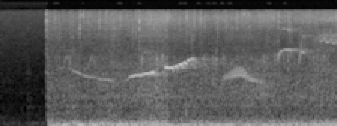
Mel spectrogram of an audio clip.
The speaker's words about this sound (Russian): Шум города остается где-то далеко позади. Поют птицы, пахнет свежестью.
